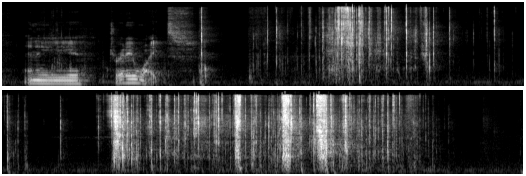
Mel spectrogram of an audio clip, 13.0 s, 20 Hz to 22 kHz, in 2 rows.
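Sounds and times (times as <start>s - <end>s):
foil wrapper crinkling and tearing: 3.2s - 12.1s.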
